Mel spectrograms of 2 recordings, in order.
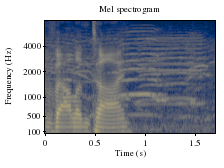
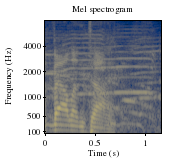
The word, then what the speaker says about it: Valentine: She just said last name pronounced like the holiday.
